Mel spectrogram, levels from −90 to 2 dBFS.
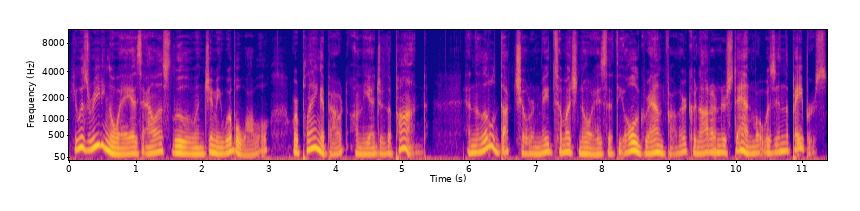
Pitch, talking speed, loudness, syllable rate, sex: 135 Hz, 210 wpm, -17 LUFS, 5.8 syllables/s, male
